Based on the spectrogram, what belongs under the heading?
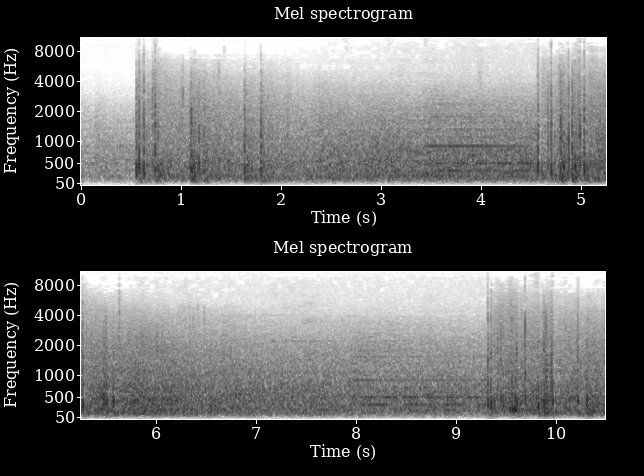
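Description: Fireworks display: a dense barrage of bangs and crackling that starts suddenly about half a second in. It surges again about four and a half seconds in and near the end.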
